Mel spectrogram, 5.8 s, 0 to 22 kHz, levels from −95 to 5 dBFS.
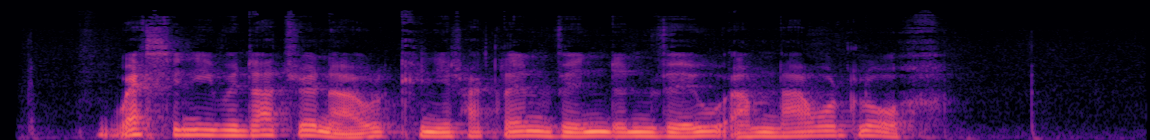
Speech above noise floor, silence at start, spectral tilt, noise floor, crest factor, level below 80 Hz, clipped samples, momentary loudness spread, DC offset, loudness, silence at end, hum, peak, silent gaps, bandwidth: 42 dB; 0.5 s; -8.5 dB/octave; -69 dBFS; 18 dB; -62 dBFS; under 0.1%; 5 LU; under 0.1%; -28 LUFS; 1.05 s; none; -10 dBFS; none; 10 kHz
